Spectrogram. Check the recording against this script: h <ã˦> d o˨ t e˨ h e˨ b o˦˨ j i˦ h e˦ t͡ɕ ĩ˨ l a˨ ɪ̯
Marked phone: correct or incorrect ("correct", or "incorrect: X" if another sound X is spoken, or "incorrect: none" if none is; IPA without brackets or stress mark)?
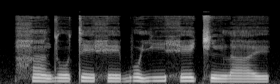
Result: incorrect: ã˨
